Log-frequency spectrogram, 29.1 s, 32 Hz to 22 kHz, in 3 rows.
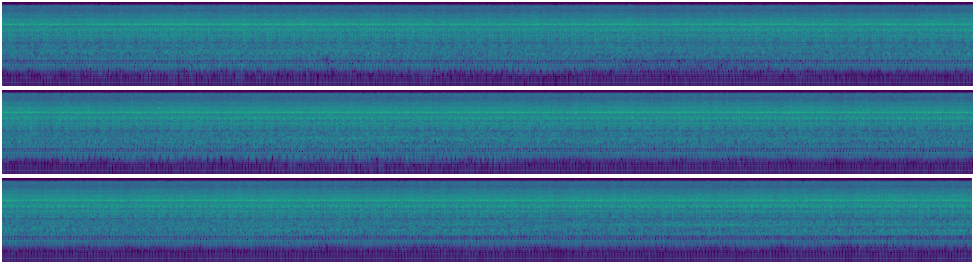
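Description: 2014 Kia Forte5's 2.0-litre gasoline direct-injection four-cylinder engine idling steadily while warming up after a cold start, on 5W-30 synthetic oil at 41,000 miles. A steady high whine sits over the idle.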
